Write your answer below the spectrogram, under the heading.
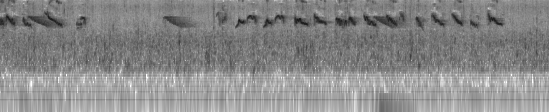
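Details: Male and female white-eye voices used as a lure for a newly bought caged bird; after a short burst, a run of brief, high, slurred chirps repeats roughly twice a second over a faint watery hiss.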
